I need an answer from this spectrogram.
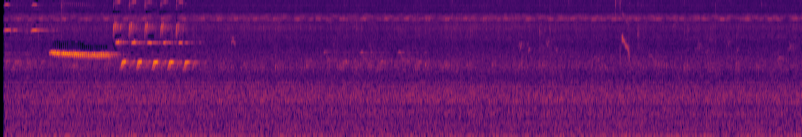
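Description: A songbird calls about half a second in: one held whistled note, then a quick run of about eight short notes. After that only a steady outdoor background remains, a low rumble with a faint constant high-pitched drone.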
